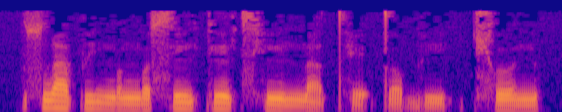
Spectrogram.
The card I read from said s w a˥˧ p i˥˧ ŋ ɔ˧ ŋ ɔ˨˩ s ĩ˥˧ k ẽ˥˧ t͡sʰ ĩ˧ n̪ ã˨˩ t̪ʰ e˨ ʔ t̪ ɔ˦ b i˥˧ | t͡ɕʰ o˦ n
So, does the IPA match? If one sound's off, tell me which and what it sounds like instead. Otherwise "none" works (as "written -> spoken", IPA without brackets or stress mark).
ã˨˩ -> a˨˩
